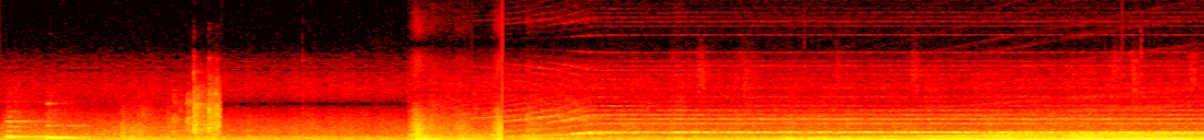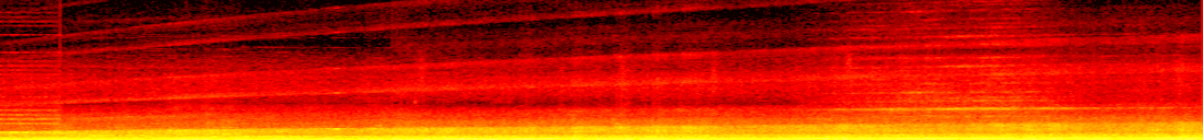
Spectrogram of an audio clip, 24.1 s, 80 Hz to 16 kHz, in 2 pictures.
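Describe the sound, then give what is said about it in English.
A Brooklyn-bound New York subway Q Express train pulls away after brief tones, its rumble building steadily into a loud, sustained roar with a rising motor whine. “This is a Brooklyn-bound Q Express train. The next stop is 49th Street.”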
